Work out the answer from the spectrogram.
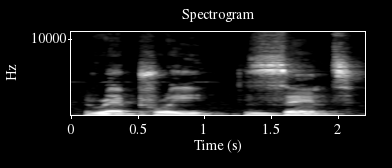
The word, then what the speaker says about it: represent: syllable and number four represent so on number four we have the primary stress on the third syllable represent the represent so the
